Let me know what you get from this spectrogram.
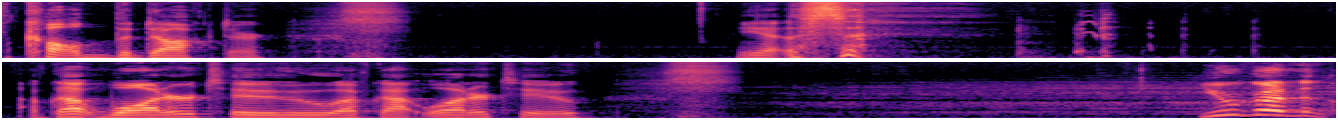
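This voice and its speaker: A man's voice: a little high, fairly bright tone. A congested, stuffy-nosed man chatting casually to viewers as a livestreamer, rambling with frequent chuckles and restarts. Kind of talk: casual stream chat. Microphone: desk microphone.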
